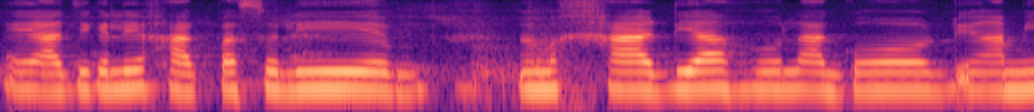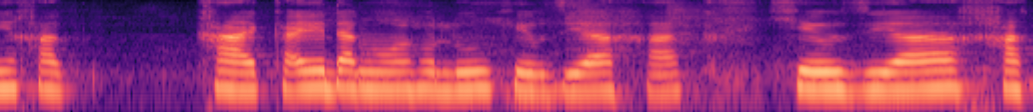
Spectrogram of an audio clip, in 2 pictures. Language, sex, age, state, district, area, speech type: Assamese, female, 30-45, Assam, Majuli, urban, spontaneous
